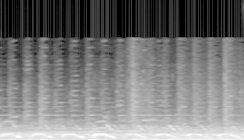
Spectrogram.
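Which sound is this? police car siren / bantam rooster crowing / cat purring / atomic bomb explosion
police car siren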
